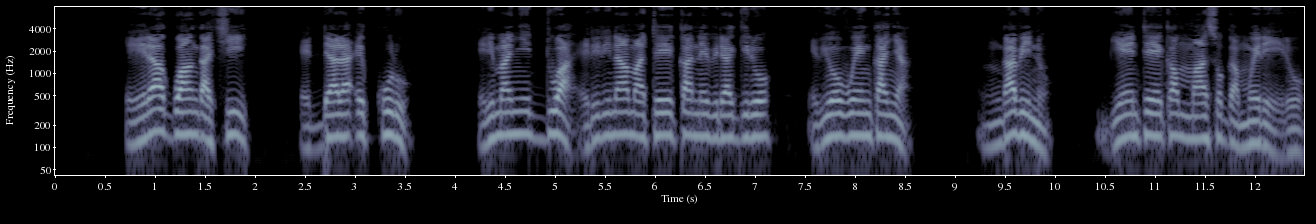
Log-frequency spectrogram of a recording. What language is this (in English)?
Ganda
